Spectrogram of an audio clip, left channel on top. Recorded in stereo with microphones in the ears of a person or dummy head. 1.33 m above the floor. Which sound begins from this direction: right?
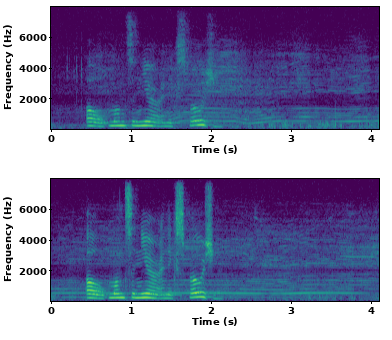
A woman speaking, at 0.4 s.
